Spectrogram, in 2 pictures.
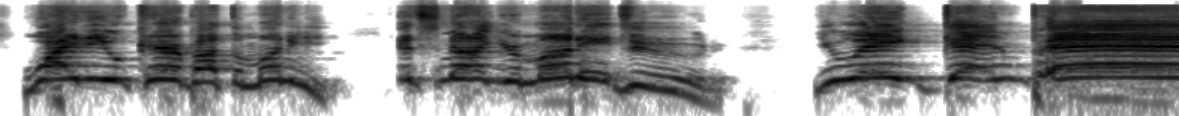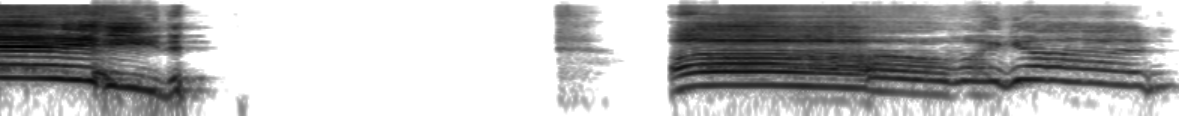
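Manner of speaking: furious rant. Real, not acted. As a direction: scream at the caller in real fury. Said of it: "I'm getting triggered".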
